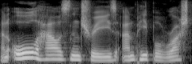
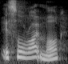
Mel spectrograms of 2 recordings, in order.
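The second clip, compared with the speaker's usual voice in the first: put-on soothing girl; 11 semitones higher than usual. Debbie soothing the cat.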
